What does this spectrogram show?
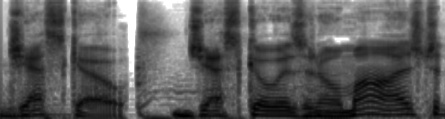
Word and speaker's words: Jesko: It's Koenigsegg Jesko.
